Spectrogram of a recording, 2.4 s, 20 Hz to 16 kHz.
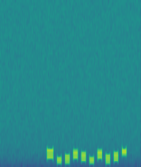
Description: Multi-frequency trunk signalling (R1, as on North American trunks), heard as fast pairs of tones, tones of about 70 ms. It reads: KP 12951925 ST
